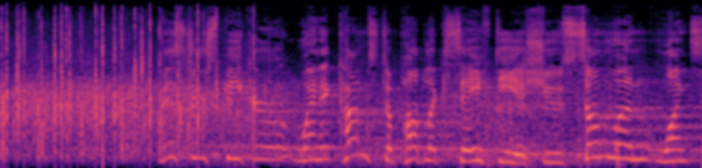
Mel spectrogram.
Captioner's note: some Applause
